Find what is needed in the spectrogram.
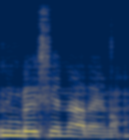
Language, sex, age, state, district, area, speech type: Malayalam, female, 60+, Kerala, Kozhikode, urban, spontaneous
